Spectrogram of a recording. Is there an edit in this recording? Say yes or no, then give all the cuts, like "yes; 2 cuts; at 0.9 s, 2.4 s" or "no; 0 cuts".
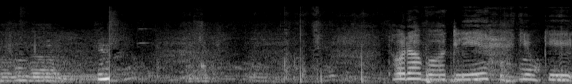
yes; 1 cut; at 1.1 s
